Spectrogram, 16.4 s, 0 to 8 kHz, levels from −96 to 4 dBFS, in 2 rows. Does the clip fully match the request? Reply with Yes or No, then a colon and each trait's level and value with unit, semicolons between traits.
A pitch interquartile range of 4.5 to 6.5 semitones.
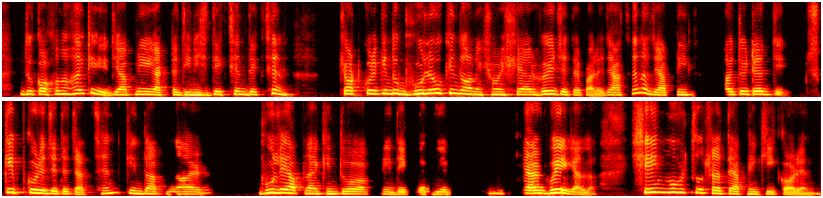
Yes: average, 5.2 semitones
